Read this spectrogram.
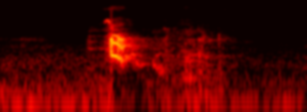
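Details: Aggressive Jindo rescue dog known for biting, being transported from a shelter in Ulsan, gives a single short, harsh bark followed by a fainter trailing yelp over low background noise.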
